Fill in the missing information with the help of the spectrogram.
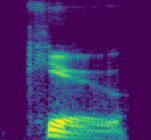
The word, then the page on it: queue: British English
